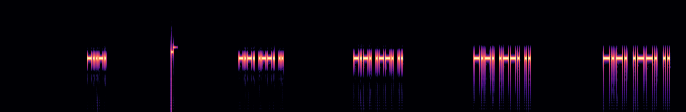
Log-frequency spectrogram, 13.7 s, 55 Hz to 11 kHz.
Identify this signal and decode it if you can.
Morse code, heard as a keyed tone, about 37 wpm, 700 Hz. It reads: / CPI CPI CPI CPI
